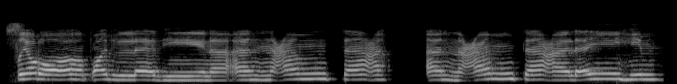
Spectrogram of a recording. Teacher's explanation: Ingat huruf ta ya, jangan terlalu banyak hamas, maka akan menjadikan fatal.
